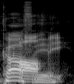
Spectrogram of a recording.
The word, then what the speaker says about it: Coffey: John Coffey. Like the drink, but not spelled the same.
